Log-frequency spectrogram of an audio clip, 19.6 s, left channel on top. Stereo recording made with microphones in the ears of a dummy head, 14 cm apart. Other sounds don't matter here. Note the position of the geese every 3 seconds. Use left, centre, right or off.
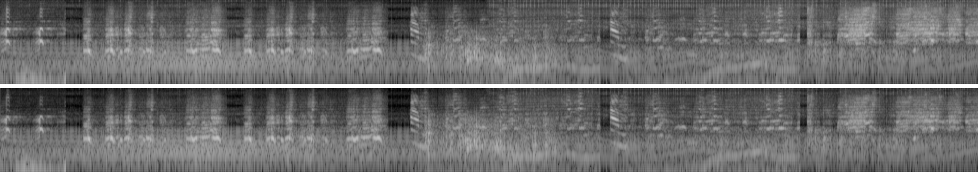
left, left, centre, centre, centre, left, left.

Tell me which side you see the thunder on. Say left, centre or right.
right.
